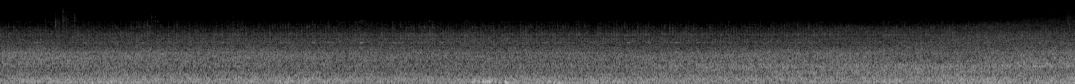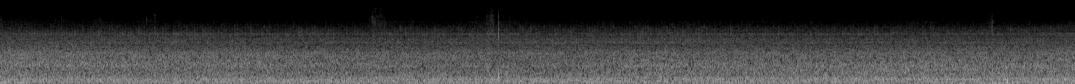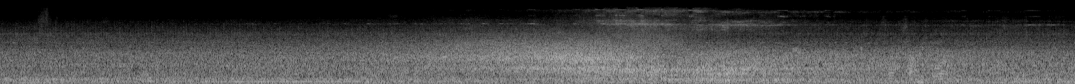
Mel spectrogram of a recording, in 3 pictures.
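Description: Road traffic: a steady hum of car tyres and engines, with one vehicle passing close near the end, swelling and fading away.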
